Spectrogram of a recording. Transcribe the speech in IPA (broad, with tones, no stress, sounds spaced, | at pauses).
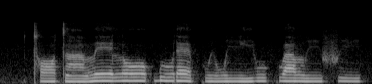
tʰ ɔ˨ t ã˨ β eː˦ l oː˦ ɓ u˦ ɾ ɛ˦˨ kʷ i˨ w iː˨ j uː˦ kʷ a˦ β i˨ f i˨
